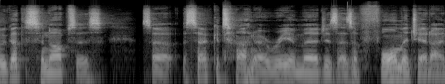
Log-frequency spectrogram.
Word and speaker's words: Ahsoka Tano: Do you notice how they say her name like just one word? Ahsoka Tano. There's no break there.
